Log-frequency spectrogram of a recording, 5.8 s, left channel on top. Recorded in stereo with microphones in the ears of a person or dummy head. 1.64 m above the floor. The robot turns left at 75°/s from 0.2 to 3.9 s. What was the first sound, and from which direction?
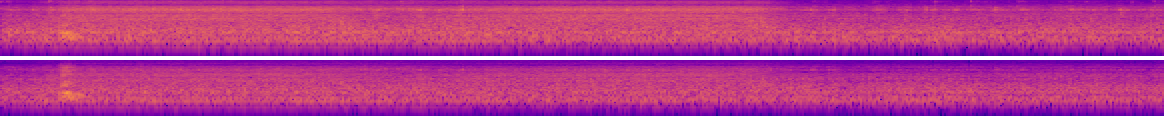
A whoosh, 10° right (ahead or behind).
